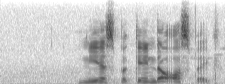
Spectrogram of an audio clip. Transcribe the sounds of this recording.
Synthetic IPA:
niəsbəkɛndəʔɑspɛ̰k

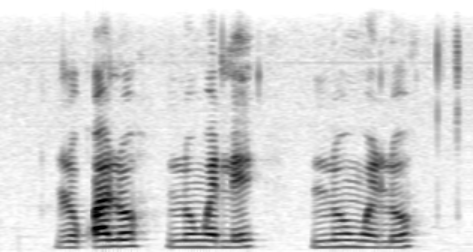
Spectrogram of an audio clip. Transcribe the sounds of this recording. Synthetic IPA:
lʊkʼwalɔlʊŋwɛlɪ | lʊŋwɛlʊ

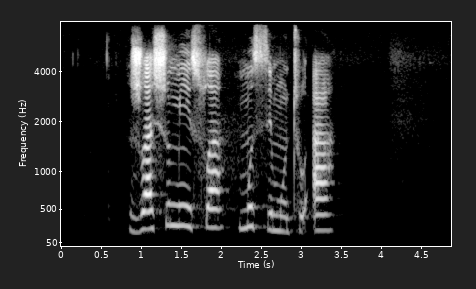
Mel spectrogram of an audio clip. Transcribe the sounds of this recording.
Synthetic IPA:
zʷaʃumiswamusimutʰuʔa

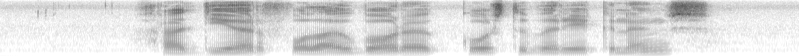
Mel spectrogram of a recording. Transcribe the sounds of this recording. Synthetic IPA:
χrɑdiərfɔlɦœwbɑːɾəkɔstəbəɾiəkənəŋs

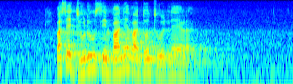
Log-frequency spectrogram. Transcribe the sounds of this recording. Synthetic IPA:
βased͡ʒuɺiusiɱvanɛβadɔd͡zuɺɛːɺa̰

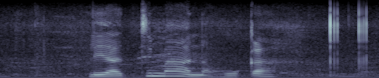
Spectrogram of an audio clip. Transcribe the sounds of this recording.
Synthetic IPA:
lɪatʼimanaɦʊkʼa

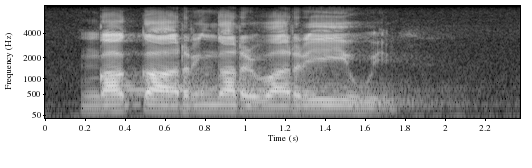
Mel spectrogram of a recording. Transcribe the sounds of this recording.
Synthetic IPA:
ŋɡakariŋɡaɾiβariːwi

